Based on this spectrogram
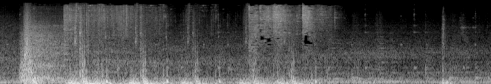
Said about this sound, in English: What the hell happened? The truck crashed.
